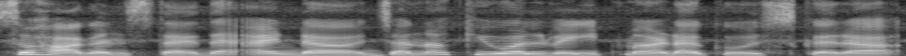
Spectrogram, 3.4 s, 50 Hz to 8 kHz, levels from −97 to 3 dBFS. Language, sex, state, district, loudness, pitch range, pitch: Kannada, female, Karnataka, Shimoga, -18 LUFS, 205-235 Hz, 215 Hz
